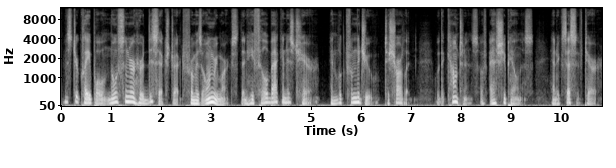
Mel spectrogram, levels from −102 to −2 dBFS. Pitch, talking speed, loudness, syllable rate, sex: 130 Hz, 190 wpm, -20 LUFS, 5.4 syllables/s, male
